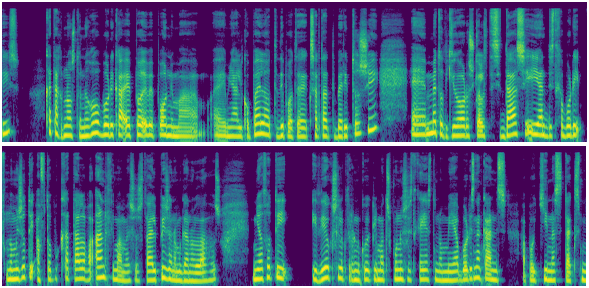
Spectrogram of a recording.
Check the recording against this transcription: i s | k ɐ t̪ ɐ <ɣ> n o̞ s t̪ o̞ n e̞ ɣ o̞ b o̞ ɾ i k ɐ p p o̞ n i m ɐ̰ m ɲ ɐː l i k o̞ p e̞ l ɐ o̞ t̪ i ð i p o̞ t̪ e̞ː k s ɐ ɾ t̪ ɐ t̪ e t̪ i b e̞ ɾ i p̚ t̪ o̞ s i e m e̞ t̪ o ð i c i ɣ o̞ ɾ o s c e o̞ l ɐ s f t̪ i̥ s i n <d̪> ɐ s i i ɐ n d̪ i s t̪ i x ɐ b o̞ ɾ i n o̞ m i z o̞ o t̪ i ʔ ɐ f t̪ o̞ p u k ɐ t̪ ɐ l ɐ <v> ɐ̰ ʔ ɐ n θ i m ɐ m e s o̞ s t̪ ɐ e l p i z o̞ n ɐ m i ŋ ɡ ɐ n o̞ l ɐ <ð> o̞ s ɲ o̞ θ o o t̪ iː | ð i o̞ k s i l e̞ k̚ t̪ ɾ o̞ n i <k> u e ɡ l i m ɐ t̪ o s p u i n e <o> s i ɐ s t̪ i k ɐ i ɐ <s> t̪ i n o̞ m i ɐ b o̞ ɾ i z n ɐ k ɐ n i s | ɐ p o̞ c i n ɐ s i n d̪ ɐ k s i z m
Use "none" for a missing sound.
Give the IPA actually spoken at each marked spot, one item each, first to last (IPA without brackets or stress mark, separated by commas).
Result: ɣ, d̪, v, θ, k, u, s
